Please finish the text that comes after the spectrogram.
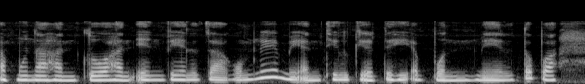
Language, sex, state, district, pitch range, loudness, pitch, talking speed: Mizo, female, Mizoram, Aizawl, 195-215 Hz, -15 LUFS, 205 Hz, 205 wpm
